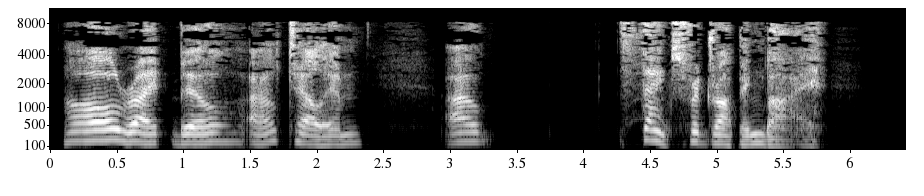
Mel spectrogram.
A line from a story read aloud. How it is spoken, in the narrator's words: said wearily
